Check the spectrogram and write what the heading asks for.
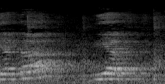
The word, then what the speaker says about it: एकाएक: एकाएक का होता है यकाएक, है ना। एकाएक नहीं पढ़ते हैं, यकायक।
